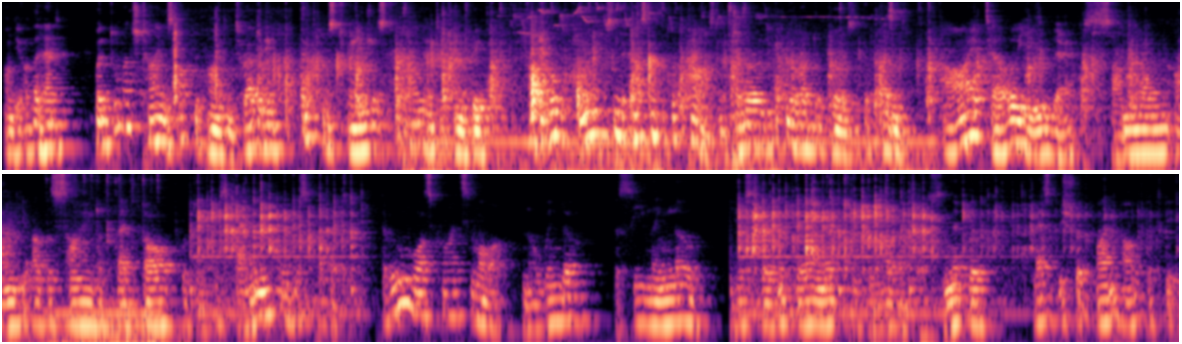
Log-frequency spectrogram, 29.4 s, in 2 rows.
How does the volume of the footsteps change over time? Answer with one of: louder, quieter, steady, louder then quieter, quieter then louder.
louder then quieter.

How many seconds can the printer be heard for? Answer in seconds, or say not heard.
2 s.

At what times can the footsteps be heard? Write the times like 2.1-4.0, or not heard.
3.1-15.1.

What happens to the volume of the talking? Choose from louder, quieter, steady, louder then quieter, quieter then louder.
quieter.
